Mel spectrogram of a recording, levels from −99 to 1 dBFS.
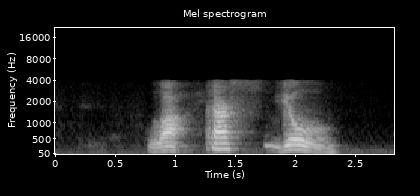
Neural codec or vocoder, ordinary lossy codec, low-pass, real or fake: codec, 16 kHz, 0.5 kbps, FunCodec, trained on Chinese and English, 25 frames a second; AAC, 16 kbps; 7.2 kHz; fake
